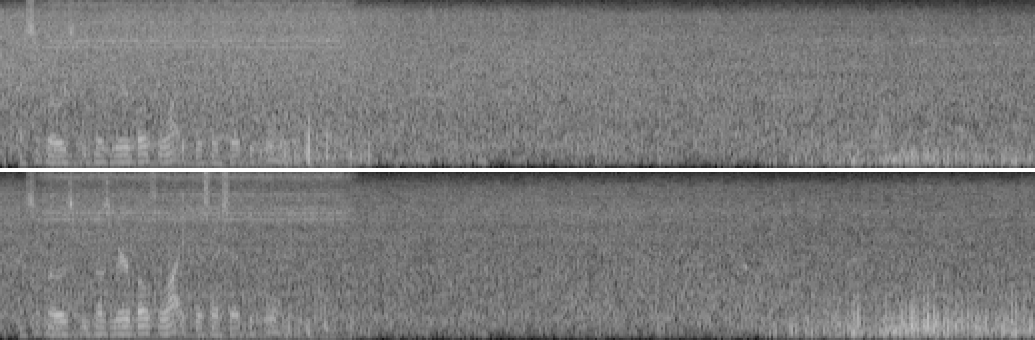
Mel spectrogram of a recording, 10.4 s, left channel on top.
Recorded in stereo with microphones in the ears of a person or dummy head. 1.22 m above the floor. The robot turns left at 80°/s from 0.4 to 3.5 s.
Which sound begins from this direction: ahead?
A man speaking, at 0.2 s.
